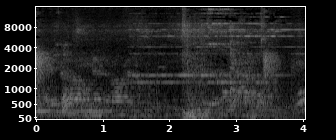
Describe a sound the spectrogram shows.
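A pool cue strikes a ball with a sharp click.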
